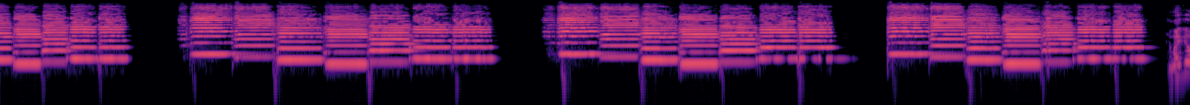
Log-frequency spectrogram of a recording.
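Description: Solo fiddle plays the closing phrase of an Acadian tune's A part, in a Quebec/Acadian fiddle class: clear bowed melodic runs in three bursts separated by brief pauses, close and alone with no talking.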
